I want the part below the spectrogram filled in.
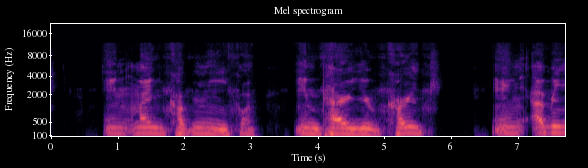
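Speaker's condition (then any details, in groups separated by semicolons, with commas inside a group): Cerebral palsy; neck surgery went badly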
